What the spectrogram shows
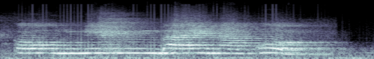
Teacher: Hukum bacaannya iqlab karena tanwin bertemu dengan huruf ba.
